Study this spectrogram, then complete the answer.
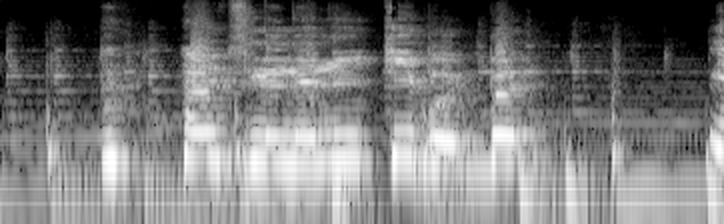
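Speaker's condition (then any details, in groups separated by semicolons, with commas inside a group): Cerebral palsy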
